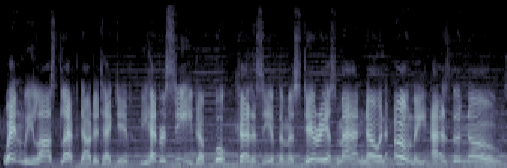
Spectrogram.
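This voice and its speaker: A man's voice: high voice, lively intonation, normal speed, dull audio, music in the background. A man playing a melodramatic, portentous narrator of an old-time noir radio serial. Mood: dramatic. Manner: theatrical, portentous.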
